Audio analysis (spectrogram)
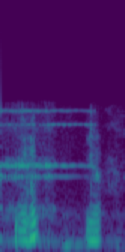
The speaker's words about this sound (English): The phone ends up kind of intruding on the quiet. And the phone kind of, ringing. Yeah, it's very loud.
